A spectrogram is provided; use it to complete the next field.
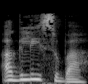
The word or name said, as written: सुबह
